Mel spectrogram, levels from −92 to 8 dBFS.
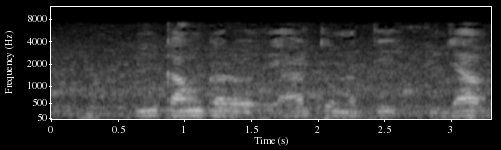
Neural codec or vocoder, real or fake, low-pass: none; real; 7.2 kHz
